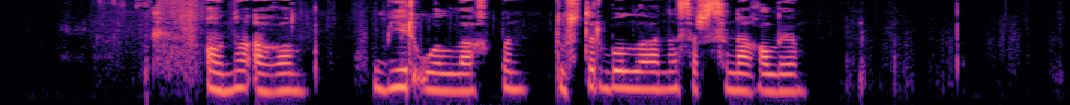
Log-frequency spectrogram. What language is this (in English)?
Yakut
